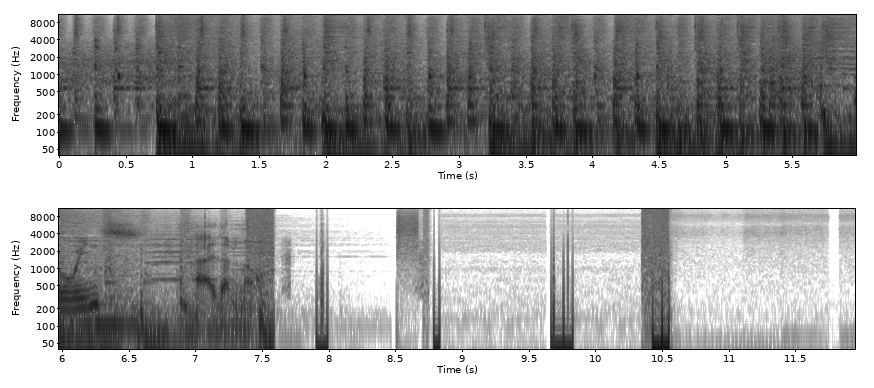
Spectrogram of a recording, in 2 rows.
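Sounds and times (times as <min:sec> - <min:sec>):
harsh static bursts: 0:08.5 - 0:11.9
faint hiss: 0:09.1 - 0:11.9.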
